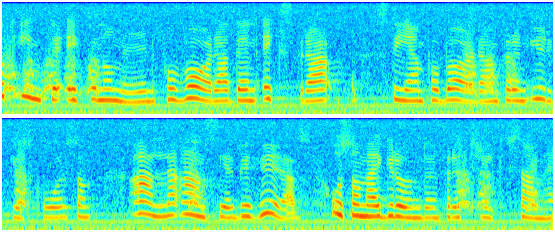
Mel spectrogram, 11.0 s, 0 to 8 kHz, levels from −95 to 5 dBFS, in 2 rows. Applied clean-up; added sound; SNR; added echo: none; Bark; 15 dB; none.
